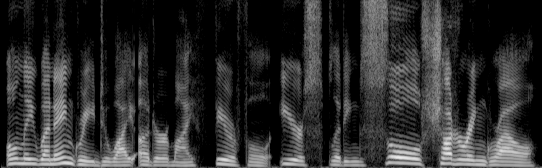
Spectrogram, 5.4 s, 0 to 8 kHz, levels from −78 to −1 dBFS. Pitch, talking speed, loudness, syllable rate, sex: 185 Hz, 145 wpm, -19 LUFS, 3.9 syllables/s, female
